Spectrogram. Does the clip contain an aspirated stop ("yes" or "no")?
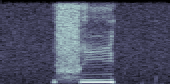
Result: no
